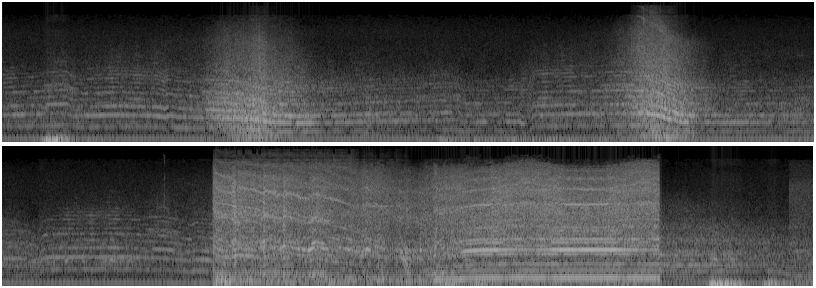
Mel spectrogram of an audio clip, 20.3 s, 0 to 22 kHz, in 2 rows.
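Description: Formula 1 car engines in an RSF1 league racing game at the Dutch GP, with high whining engine tones rising and falling as cars sweep past, then a dense, loud stretch of several cars revving together near the end.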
